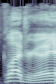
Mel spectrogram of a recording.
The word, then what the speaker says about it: Galadriel: When, like, the Fellowship gets all their cool stuff from Galadriel. Did I say that right? I had a Red Bull. Galadriel, yeah. My brain's mush right now. I had Red Bull.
